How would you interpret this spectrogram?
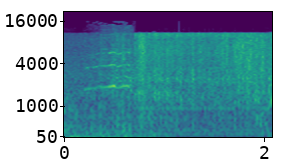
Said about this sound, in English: Oh, fuck. What was that? Let me just turn this engine off. Oh my god, I've just ran over a horse!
